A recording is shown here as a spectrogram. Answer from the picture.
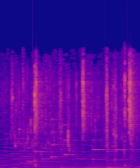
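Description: Instrumental music from a Hindi film song, with held melody notes over a bass line. Over it, liquid poured from a glass trickles and drips into water.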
